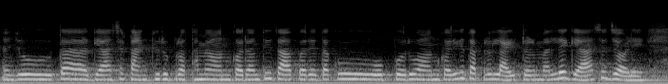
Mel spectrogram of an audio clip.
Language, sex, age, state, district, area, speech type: Odia, female, 18-30, Odisha, Jajpur, rural, spontaneous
